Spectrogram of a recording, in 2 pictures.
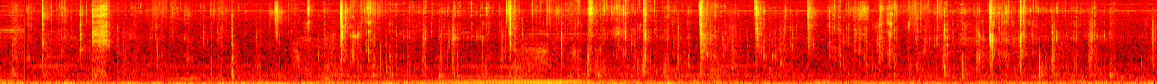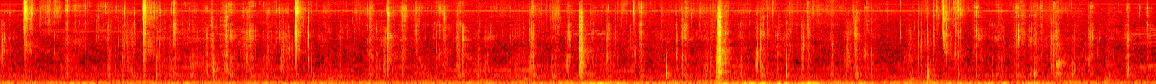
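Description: Close-miked chewing and biting of chow mein noodles, with many sharp wet mouth clicks and crunches, over a steady low hum.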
